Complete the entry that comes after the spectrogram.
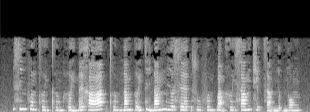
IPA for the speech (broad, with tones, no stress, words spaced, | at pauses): si˧ŋfə˧mt̪ʰə̤˨˩j t̪ʰə̤˨˩m hə˧˩jmɛ˨˦xaː˨˦ | t̪ʰə̤˨˩mna˧ŋ kə̰˧˥jt̪i˧˩na˨˦ŋ mi˧ə̯sɛ˧ | sṳ˨˩ fə̤˨˩m ɓa̰˧˨m xə̤˨˩jsa˨˦ŋt͡ɕə˨˩t̚ sa̰˧˨ŋɲə˨˩p̚ɲɔ˧ŋ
